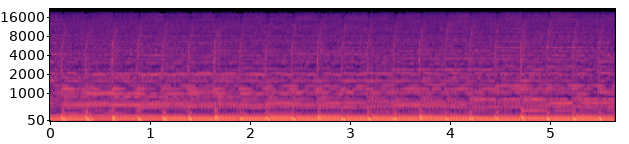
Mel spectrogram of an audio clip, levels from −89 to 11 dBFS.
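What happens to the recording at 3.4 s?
Nothing goes wrong at 3.4 s; the audio runs on intact through that moment with no dropout, click or other fault.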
